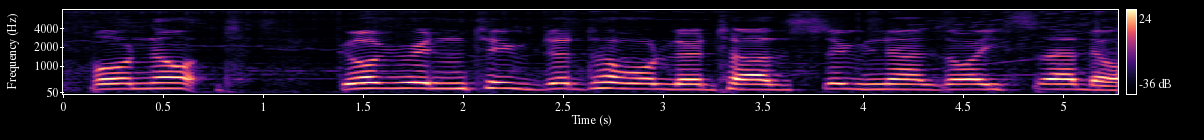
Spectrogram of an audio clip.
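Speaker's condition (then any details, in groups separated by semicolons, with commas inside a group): Ataxia; speech recently worse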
